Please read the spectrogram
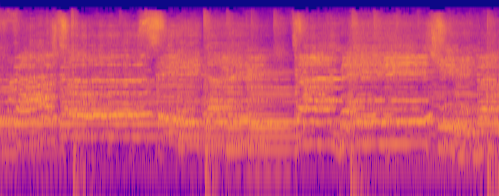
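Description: A worship song sung over sustained electronic-keyboard chords, the voice gliding up and down through the melody over the held harmony.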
